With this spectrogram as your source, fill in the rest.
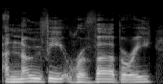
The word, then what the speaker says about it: Annovi Reverberi: So I have in front of me a Annovi Reverberi, that's how you say it, pump.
